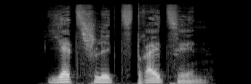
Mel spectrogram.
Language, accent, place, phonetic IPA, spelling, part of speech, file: German, Germany, Berlin, [jɛt͡st ʃlɛːkt͡s ˈdʁaɪ̯t͡seːn], jetzt schlägts dreizehn, phrase, De-jetzt schlägts dreizehn.ogg
- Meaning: alternative form of jetzt schlägt's dreizehn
